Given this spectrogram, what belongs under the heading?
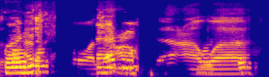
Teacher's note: Jadi huruf ta ini macam tak ada, langsung dibaca masukkan ke dal.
